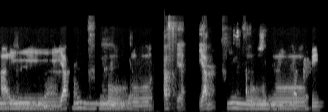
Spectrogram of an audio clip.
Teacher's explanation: Ayyak furubi, nun sukun bertemu dengan huruf ya, bacaan idgham bi gunnah, masuk dengan mendengung, yaitu mendengung ya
